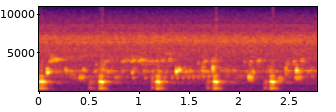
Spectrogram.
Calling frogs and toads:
Boana faber (Hylidae), Boana leptolineata (Hylidae), Sphaenorhynchus surdus (Hylidae)
10:15pm

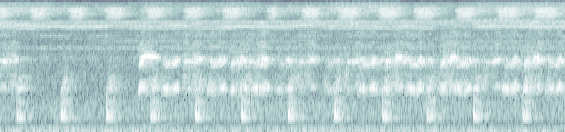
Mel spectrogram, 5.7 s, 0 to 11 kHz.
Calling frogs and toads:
Boana albomarginata (Hylidae), Boana faber (Hylidae)
9:00pm

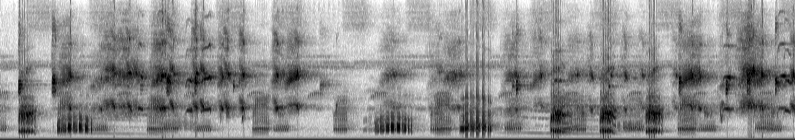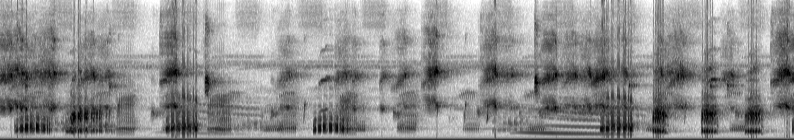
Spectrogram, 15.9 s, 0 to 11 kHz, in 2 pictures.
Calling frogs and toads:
Dendropsophus minutus (Hylidae), Pithecopus azureus (Hylidae), Physalaemus albonotatus (Leptodactylidae), Scinax fuscovarius (Hylidae), Phyllomedusa sauvagii (Hylidae), Leptodactylus podicipinus (Leptodactylidae)
10:30pm

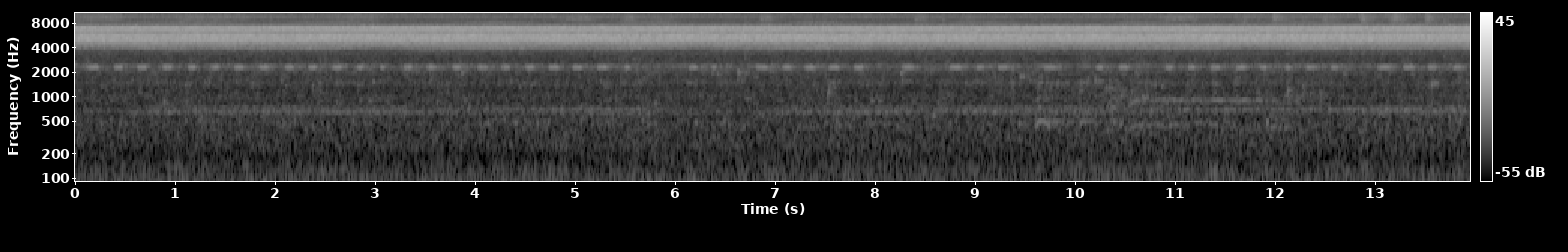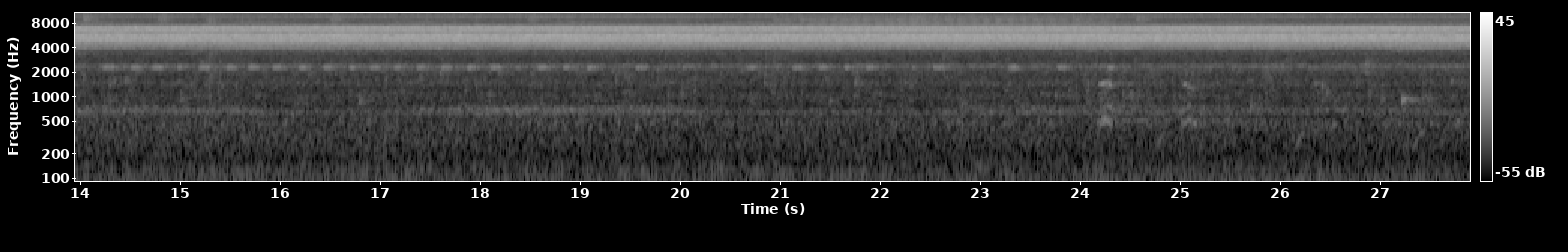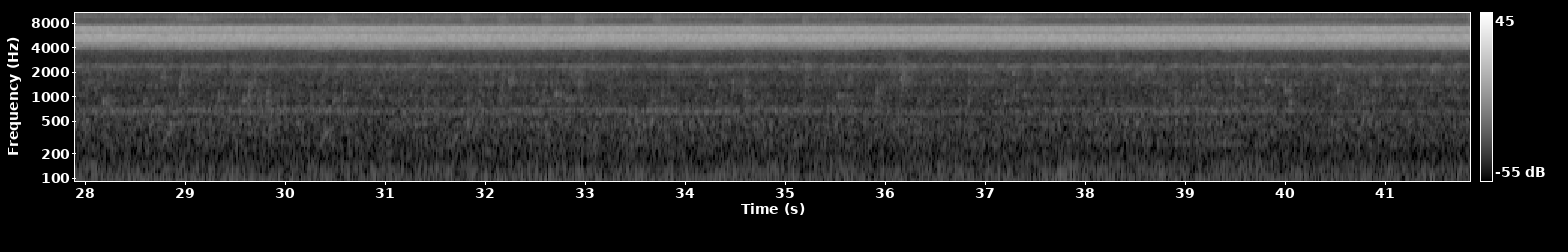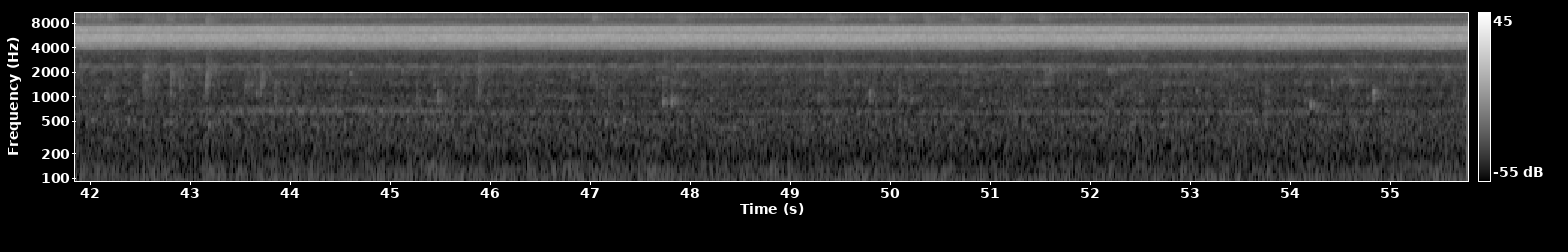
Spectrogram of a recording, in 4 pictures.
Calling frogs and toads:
none
11:15pm

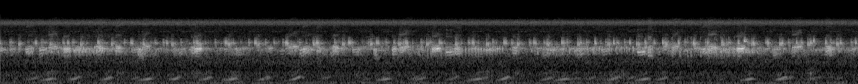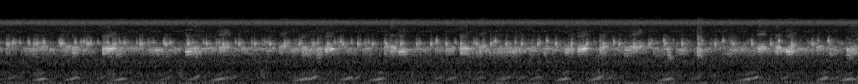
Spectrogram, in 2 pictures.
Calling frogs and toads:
Boana bischoffi (Hylidae), Leptodactylus latrans (Leptodactylidae), Sphaenorhynchus surdus (Hylidae)
1:15am

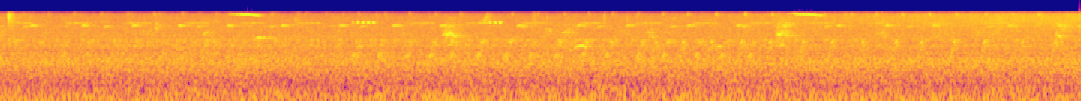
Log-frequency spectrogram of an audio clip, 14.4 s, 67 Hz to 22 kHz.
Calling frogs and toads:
Adenomera marmorata (Leptodactylidae), Leptodactylus notoaktites (Leptodactylidae)
5:30pm

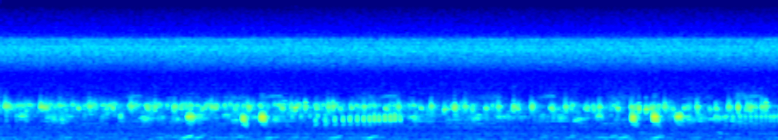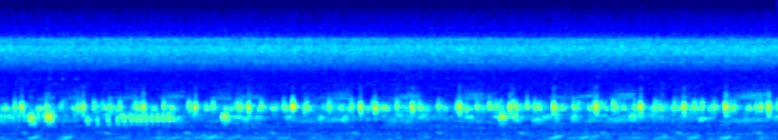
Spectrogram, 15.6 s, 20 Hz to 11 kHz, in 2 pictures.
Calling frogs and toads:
Boana bischoffi (Hylidae), Leptodactylus latrans (Leptodactylidae), Sphaenorhynchus surdus (Hylidae)
10:30pm

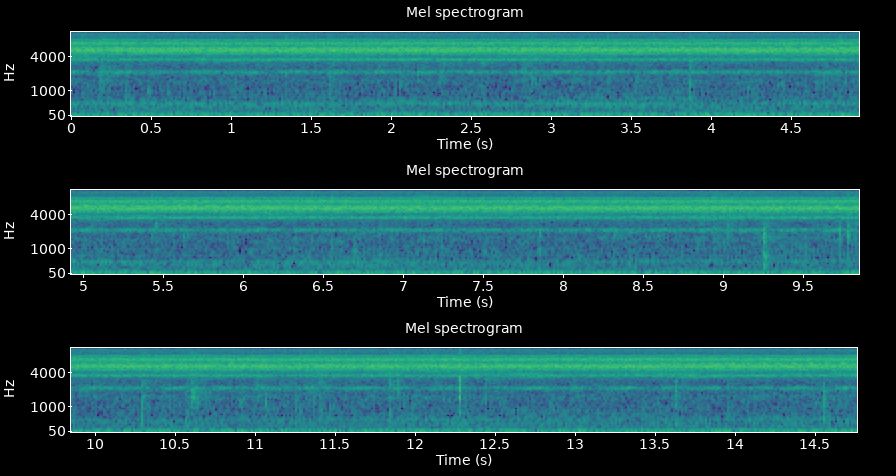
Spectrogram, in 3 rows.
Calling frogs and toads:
none
12:00am

